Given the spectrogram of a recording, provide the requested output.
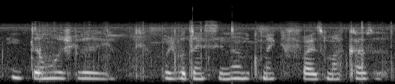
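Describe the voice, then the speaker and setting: The speaker talks at a fairly quick pace amid noticeable background noise. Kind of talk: casual game tutorial.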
